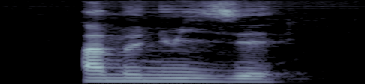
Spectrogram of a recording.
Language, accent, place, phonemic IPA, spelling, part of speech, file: French, France, Lyon, /a.mə.nɥi.ze/, amenuisé, verb, LL-Q150 (fra)-amenuisé.wav
- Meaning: past participle of amenuiser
